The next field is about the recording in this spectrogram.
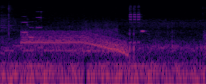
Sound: generator deactivates

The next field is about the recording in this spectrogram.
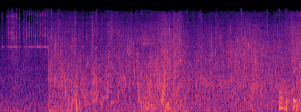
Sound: splashing

